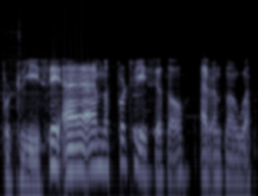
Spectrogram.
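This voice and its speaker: A man's voice: fairly low pitch, lively intonation. Muffled Peruvian Spanish-accented man on a phone. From Peru. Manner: hesitant, soft-spoken, halting. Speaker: caller. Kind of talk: call-in chat.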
